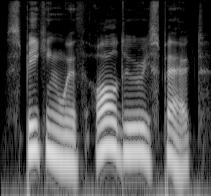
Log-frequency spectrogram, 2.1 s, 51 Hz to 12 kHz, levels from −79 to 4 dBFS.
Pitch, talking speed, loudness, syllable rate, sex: 160 Hz, 140 wpm, -17 LUFS, 3.7 syllables/s, male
